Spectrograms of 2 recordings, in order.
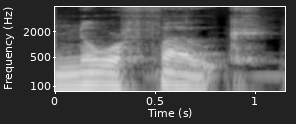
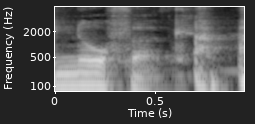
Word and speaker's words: Norfolk: Yeah, so the Norfolk Broads, Norfolk is, or as you would say in America, Norfolk, it's actually Norfolk. So just putting it out there, the correct pronunciation.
